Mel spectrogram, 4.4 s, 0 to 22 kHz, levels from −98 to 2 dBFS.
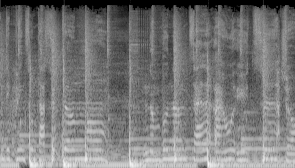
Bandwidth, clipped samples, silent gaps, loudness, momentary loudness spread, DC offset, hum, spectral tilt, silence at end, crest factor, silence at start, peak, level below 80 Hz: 19.5 kHz; under 0.1%; none; -16 LUFS; 5 LU; under 0.1%; none; -5.5 dB/octave; 0 s; 14 dB; 0 s; 0 dBFS; -20 dBFS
